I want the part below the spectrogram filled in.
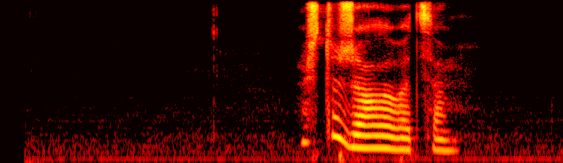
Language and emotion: Russian, sad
